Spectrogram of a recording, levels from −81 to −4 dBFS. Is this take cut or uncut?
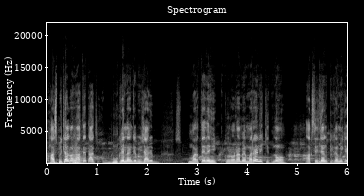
uncut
